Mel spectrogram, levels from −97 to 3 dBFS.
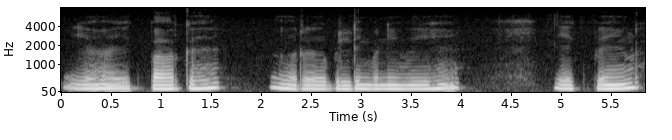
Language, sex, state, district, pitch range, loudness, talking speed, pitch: Hindi, male, Delhi, New Delhi, 130-145 Hz, -14 LUFS, 115 wpm, 135 Hz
